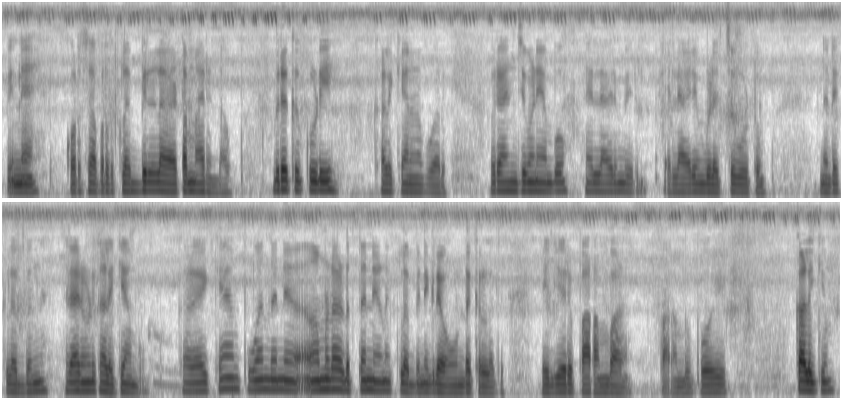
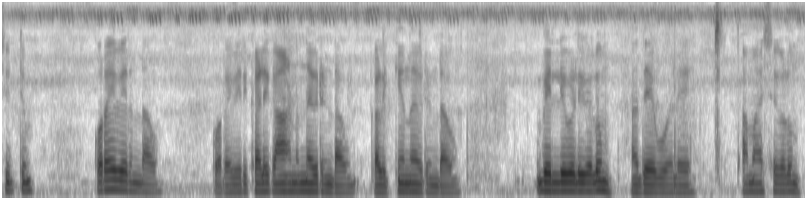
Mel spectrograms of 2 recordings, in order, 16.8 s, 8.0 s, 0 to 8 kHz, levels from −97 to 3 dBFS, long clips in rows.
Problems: constant background noise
